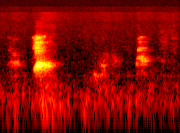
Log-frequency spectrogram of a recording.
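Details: Blenheim Cavalier King Charles Spaniel puppies from a litter of six in a home puppy pen: one sharp yappy bark, then faint small yips before and after, otherwise quiet.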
